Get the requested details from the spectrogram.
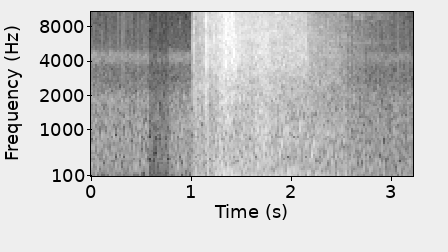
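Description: A bright whooshing chime sounds.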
